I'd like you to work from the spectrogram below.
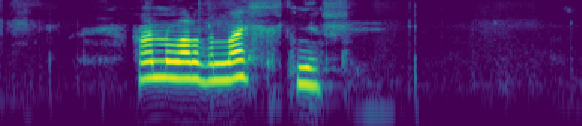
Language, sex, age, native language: Icelandic, male, 8, Icelandic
